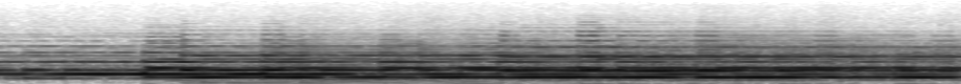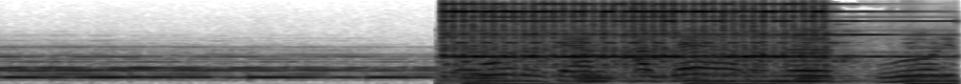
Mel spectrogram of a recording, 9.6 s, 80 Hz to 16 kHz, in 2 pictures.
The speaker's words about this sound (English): At 11 minutes past one, the telephone rang at General Marcks HQ. Marcks, commander of the 7th Army, the German defenders of the Normandy coast, was handed the receiver.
